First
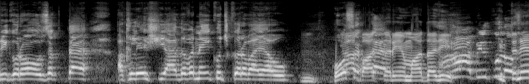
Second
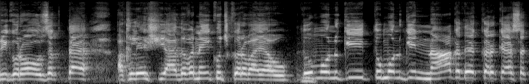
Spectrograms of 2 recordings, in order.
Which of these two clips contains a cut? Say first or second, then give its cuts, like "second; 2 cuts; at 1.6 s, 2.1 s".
second; 1 cut; at 3.0 s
